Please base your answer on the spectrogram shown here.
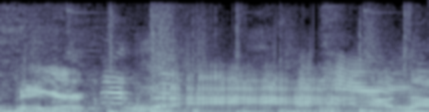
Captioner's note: grunts comically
